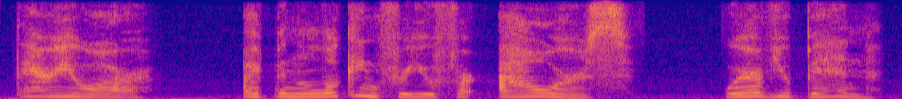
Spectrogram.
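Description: A woman's voice: fairly high pitch, a little slow, darkish tone. A woman playing an anxious, caring friend in a video game. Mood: worried, warm.

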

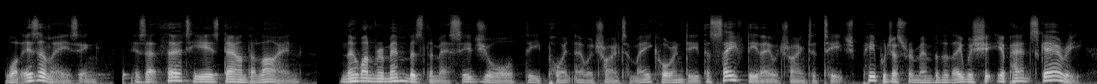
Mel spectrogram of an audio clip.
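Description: A British man giving a scripted review narration in a deadpan, sardonic, sweary manner. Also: lowish voice, a little fast. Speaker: film reviewer.

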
